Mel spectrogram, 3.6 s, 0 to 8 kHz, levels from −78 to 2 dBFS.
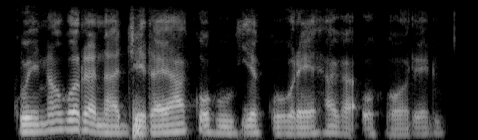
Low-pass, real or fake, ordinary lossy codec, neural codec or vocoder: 7.2 kHz; fake; none; codec, 24 kHz, 3 kbps, HILCodec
